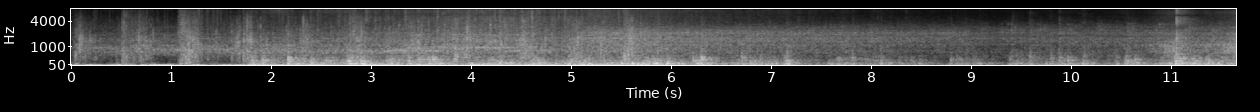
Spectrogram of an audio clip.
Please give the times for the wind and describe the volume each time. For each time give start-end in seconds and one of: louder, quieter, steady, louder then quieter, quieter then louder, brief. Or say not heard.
1.8-11.6 quieter then louder.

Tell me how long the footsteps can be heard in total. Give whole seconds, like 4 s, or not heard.
6 s.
